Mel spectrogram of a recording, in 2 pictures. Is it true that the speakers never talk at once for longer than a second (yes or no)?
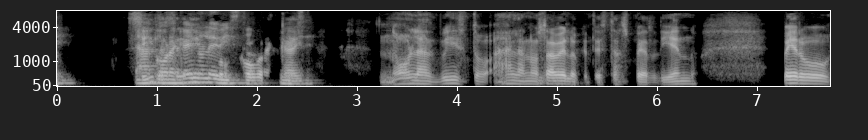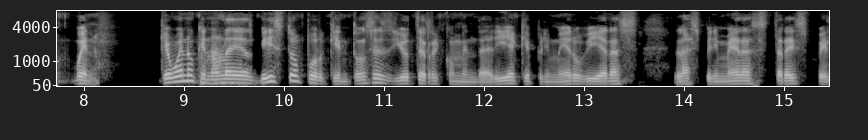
no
